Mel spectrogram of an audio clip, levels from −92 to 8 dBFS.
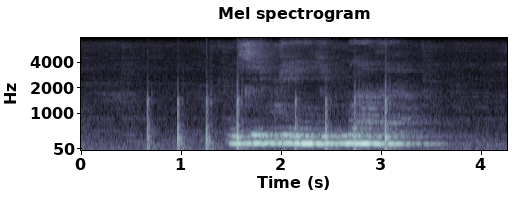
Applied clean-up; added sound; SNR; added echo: none; Knock; 13 dB; reverberation time 1.2 s.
